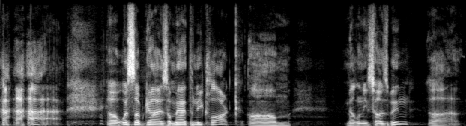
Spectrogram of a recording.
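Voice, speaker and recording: A man with a Brooklyn accent speaks in an upbeat, joking way. His voice is warm and mellow. The sound is dry and close. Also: medium pitch, animated, slow, creaky, no room sound. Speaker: life coach.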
